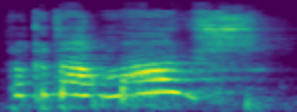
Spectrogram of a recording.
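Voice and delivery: high, quick monkey chatter. Acted. Monkey gasps at the brave mouse, high chatter. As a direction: squeak it out like an excited monkey. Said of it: "chattered a monkey".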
